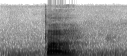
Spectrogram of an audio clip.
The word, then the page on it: gaa: Nukuoro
